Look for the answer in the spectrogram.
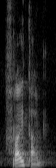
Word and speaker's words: Freitag: How do you say it? – Freitag. – Freitag. – Freitag. – Freitag. – Tag is day.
